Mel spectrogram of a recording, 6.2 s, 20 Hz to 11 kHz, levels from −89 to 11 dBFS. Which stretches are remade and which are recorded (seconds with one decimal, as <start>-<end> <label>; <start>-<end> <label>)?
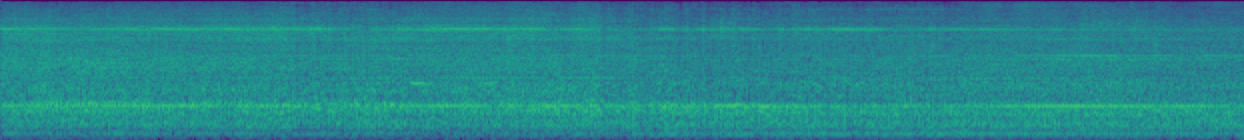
0.0-1.4 recorded; 1.4-2.0 remade; 2.0-3.0 recorded; 3.0-4.8 remade; 4.8-6.2 recorded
